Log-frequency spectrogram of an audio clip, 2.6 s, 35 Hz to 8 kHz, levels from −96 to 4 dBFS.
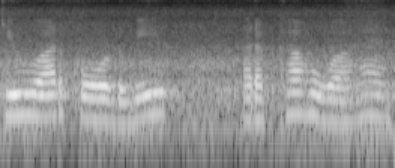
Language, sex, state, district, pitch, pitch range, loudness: Hindi, female, Chandigarh, Chandigarh, 185 Hz, 170-190 Hz, -16 LUFS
